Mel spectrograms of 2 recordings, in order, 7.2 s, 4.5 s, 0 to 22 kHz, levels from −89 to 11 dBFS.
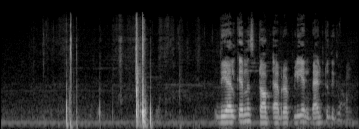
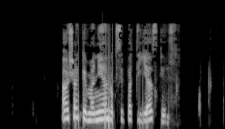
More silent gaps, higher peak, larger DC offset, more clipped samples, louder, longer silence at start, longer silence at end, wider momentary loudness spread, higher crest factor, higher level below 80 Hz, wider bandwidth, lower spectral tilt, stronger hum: neither; about the same, 0 dBFS vs 0 dBFS; neither; neither; second, -23 LUFS vs -15 LUFS; about the same, 1.3 s vs 1.25 s; second, 0.4 s vs 1.05 s; first, 24 LU vs 13 LU; first, 26 dB vs 18 dB; second, -54 dBFS vs -46 dBFS; first, 15.5 kHz vs 11.5 kHz; about the same, -4 dB/octave vs -4 dB/octave; neither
